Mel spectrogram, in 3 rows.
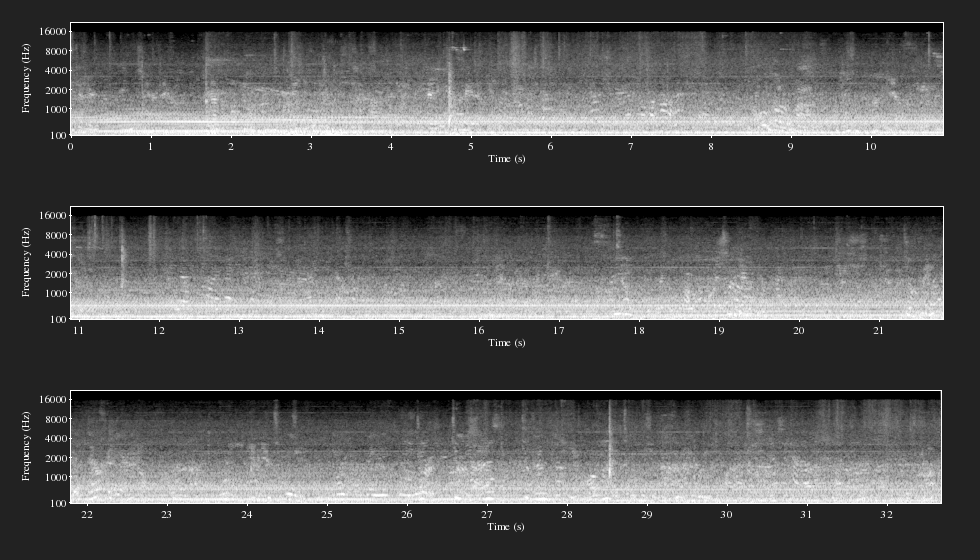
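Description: Steady hum inside an SMRT C151 train car, holding several constant tones throughout, with passengers talking in the background.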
